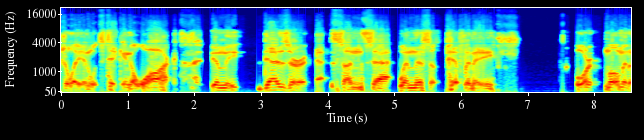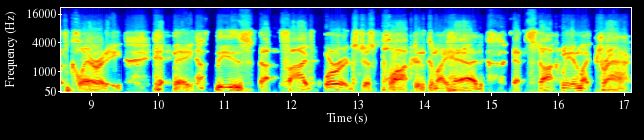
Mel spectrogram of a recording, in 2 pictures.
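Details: Adult male CEO with spasmodic dysphonia, a rare neurological voice disorder affecting only speech, of no known cause and with no known cure; acquired in 2010. Finding: spasmodic dysphonia.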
